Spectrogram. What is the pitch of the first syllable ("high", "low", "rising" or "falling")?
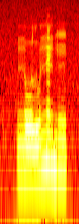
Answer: low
